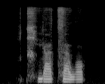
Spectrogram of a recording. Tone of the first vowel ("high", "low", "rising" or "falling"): low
